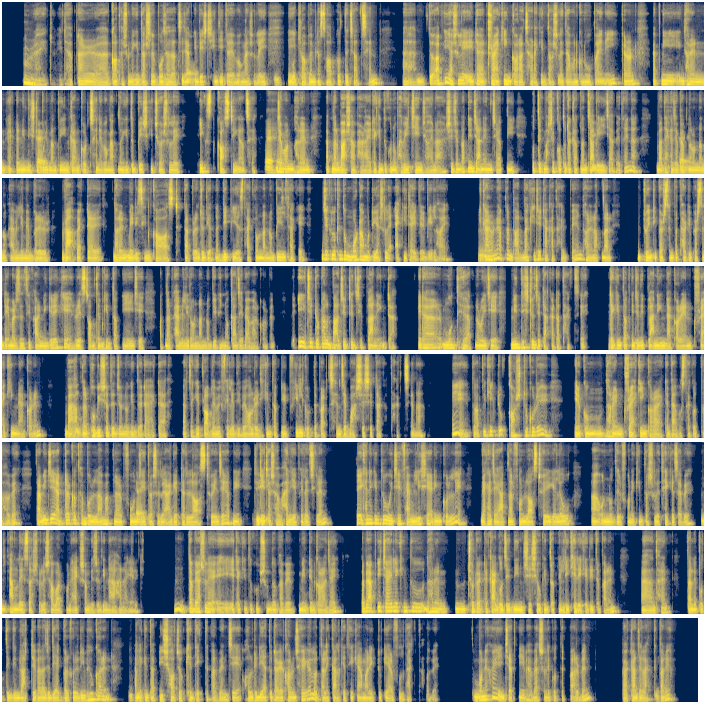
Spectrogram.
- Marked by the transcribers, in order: lip smack; in English: "ফিক্সড কস্টিং"; in English: "rough"; in English: "rest of them"; tapping
- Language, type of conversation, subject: Bengali, advice, প্রতিমাসে বাজেট বানাই, কিন্তু সেটা মানতে পারি না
